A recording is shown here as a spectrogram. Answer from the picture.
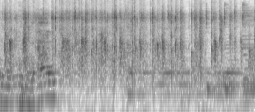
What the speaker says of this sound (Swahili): Watu makofi tafadhali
